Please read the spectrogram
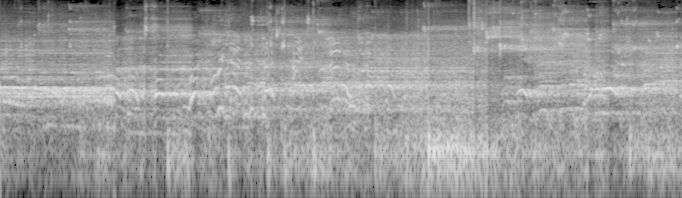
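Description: Live indoor basketball game sound: a basketball bouncing on a hardwood court, sneakers squeaking in short chirps, and players shouting. All of it echoes in a large hall.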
